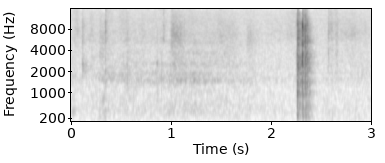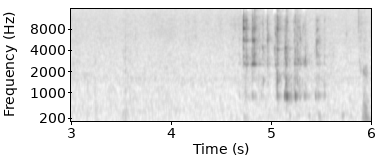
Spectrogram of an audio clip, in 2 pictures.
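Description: Plastic acrylic paint bottle being opened and squeezed: a sharp click from the cap about two seconds in, then a short spluttering squirt of paint from the nozzle near the end.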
